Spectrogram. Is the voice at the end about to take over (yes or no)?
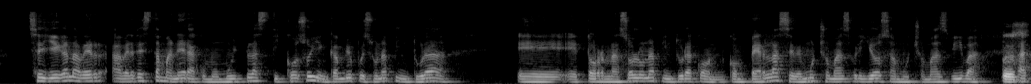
no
